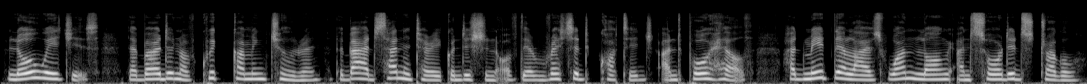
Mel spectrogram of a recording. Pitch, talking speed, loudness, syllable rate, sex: 235 Hz, 155 wpm, -17 LUFS, 4.5 syllables/s, female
